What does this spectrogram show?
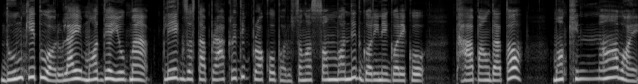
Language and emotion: Nepali, sad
